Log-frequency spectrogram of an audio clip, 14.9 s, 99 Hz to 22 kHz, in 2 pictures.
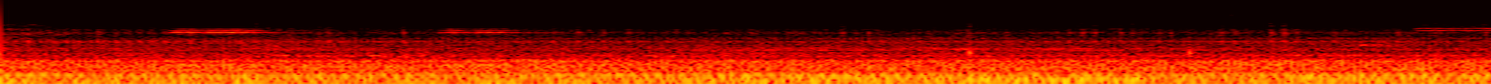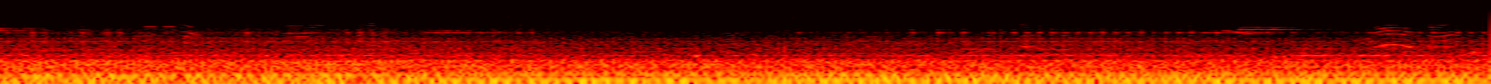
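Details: Honda Civic petrol engine, check engine light, codes P0352/P0135, pickup drop and stalling over speed breakers: deep lumpy idle with a steady stumble over twice a second and heavy shake; misfire from a failed ignition coil.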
